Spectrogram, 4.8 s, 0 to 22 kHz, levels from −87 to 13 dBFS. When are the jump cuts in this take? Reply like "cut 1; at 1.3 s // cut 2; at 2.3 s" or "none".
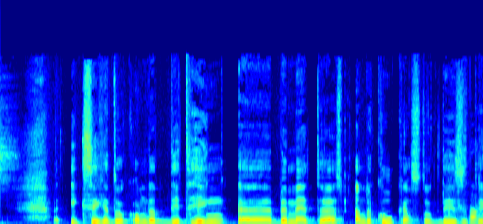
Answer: cut 1; at 3.4 s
